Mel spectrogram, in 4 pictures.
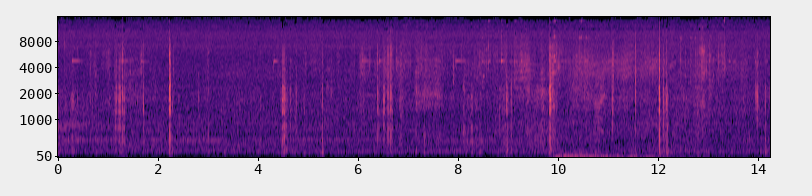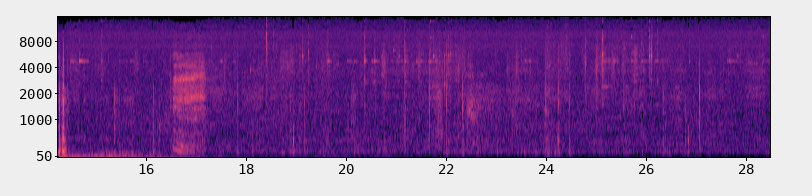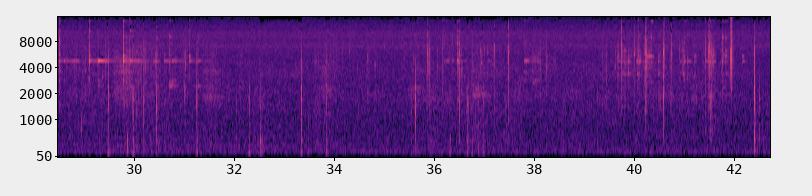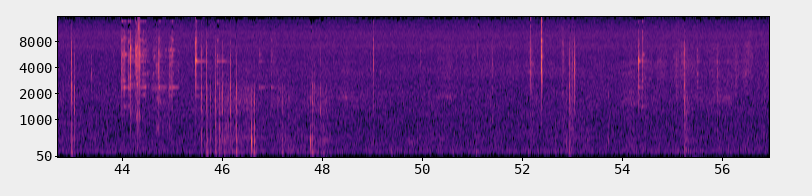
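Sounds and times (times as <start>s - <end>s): metal climbing gear jangling: 0.1s - 2.3s, 4.3s - 32.2s, 35.5s - 38.4s, 39.3s - 42.4s, 44.0s - 48.2s, 54.0s - 56.2s
carabiners clicking: 4.4s - 22.6s.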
